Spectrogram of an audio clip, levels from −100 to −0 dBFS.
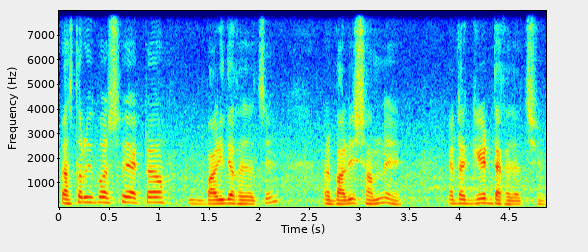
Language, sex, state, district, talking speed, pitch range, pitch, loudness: Bengali, male, West Bengal, Purulia, 170 wpm, 150-205 Hz, 170 Hz, -19 LUFS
